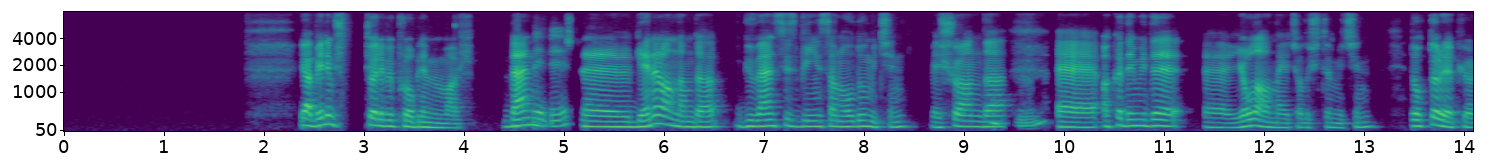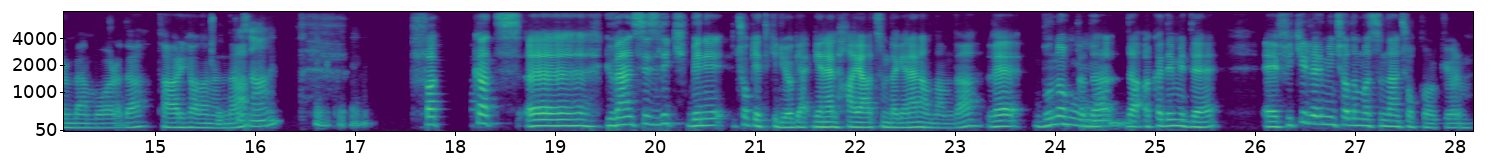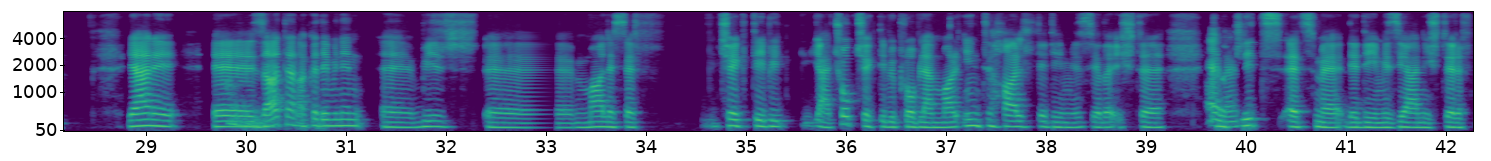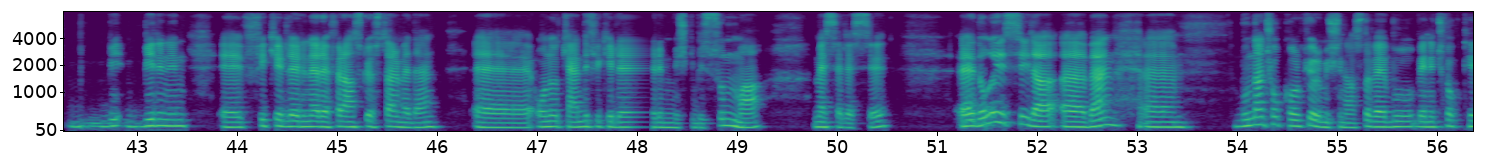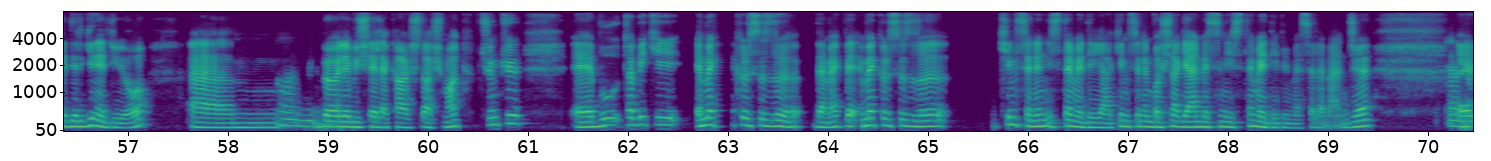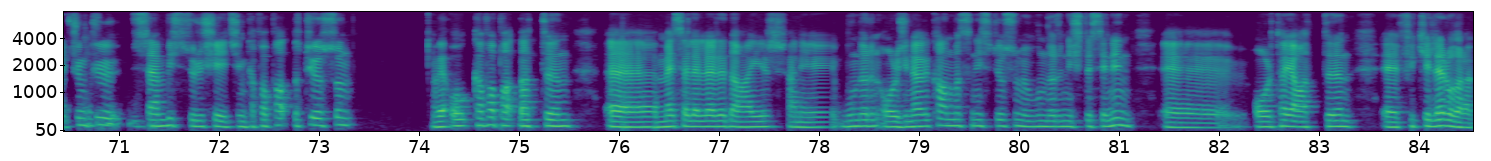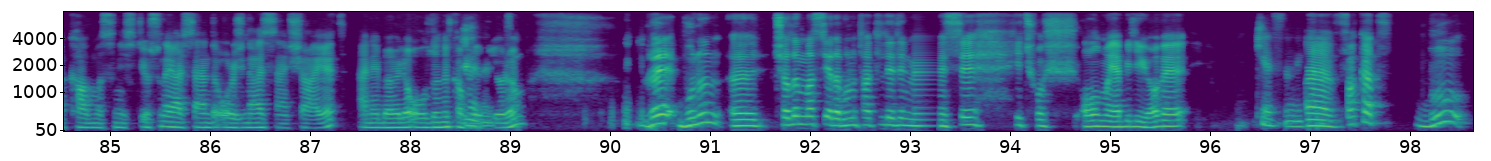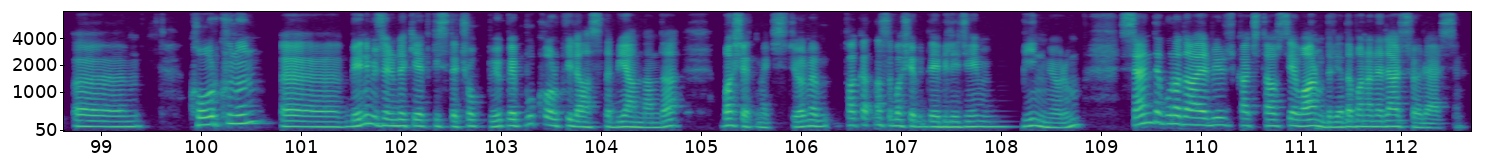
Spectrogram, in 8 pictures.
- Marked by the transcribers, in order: static; mechanical hum; tapping; distorted speech; unintelligible speech; exhale; other background noise; exhale
- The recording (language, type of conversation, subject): Turkish, advice, Fikrinizin çalınacağı ya da taklit edileceği kaygısıyla nasıl başa çıkıyorsunuz?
